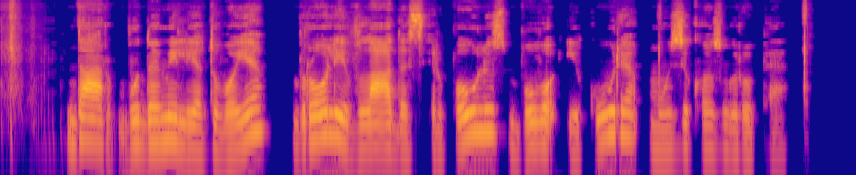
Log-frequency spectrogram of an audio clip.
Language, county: Lithuanian, Kaunas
